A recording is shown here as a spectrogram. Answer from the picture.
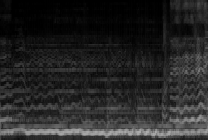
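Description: Male mugham singer holding a long ornamented vocal line in Segah mode, the pitch wavering in fast trills (tahrir), over steady held notes from the accompanying instruments. A bright high shimmer joins near the end.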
